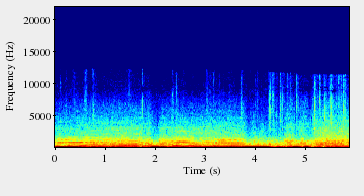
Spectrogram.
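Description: Peugeot 106 Rallye's four-cylinder engine held at high revs, heard from inside the cabin. Its pitch steps up slightly about two seconds in, then dips briefly near four and a half seconds and climbs straight back.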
